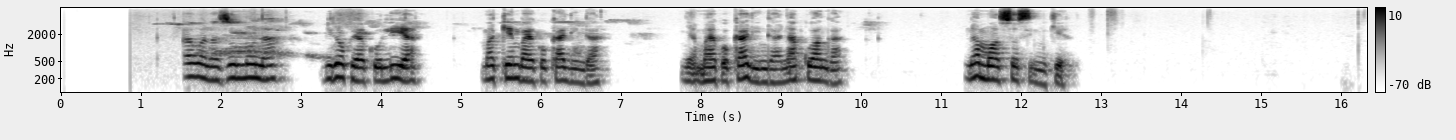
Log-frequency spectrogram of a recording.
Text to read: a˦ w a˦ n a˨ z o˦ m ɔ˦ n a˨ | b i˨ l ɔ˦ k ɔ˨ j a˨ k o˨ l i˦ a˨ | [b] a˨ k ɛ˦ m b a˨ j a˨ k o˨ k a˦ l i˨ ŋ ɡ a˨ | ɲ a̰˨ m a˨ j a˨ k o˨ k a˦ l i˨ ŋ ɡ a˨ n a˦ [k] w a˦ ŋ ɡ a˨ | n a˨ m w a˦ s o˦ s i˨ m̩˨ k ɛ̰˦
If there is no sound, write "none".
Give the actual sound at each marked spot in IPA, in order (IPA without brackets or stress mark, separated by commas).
m, k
